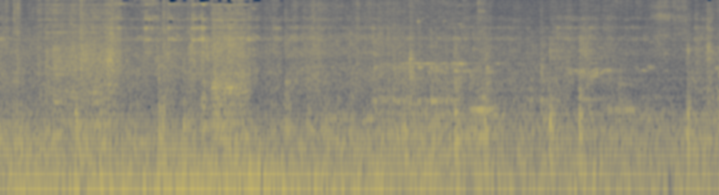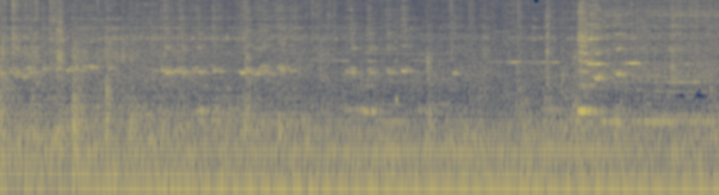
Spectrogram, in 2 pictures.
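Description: Freight train of bulkhead flatcars loaded with steel rail rolling past close by: a steady rumble of steel wheels on the track with a few faint clicks.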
